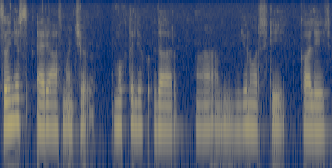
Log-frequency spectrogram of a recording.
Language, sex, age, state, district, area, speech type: Kashmiri, male, 18-30, Jammu and Kashmir, Ganderbal, rural, spontaneous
